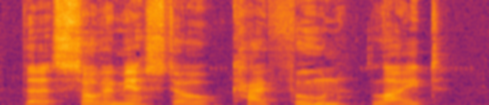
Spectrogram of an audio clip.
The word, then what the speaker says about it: Kayfun: what the the Sesto Kay fun or kyoon I just found out the other day I've been saying it wrong this entire time so I'm trying to break the Habit the Sesto khoon light $1 $120 before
